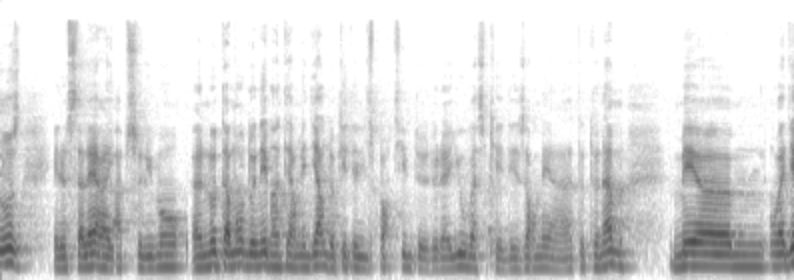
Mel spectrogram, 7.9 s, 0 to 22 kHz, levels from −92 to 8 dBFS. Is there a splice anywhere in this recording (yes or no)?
yes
